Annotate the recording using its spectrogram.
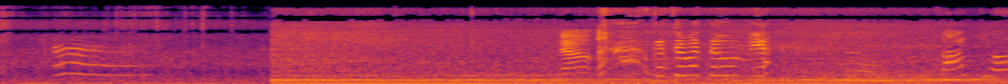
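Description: Steady low rumble of road traffic that starts suddenly about two seconds in, with a woman's voice speaking briefly over it. Before the rumble, a single short high whine that rises and then falls.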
